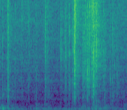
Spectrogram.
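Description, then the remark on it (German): Dry papery crinkling and soft tearing as the thin skin is pulled off a halved onion with its ends cut off, a quick run of quiet crackles and rustles with no one talking. “Ich halbiere die Zwiebel und ziehe die Schale ab.”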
